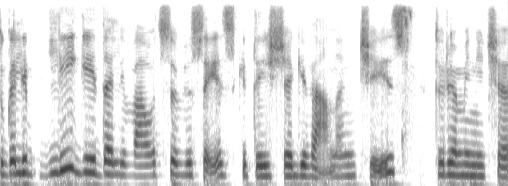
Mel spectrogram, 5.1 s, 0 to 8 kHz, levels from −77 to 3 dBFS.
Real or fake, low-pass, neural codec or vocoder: real; 7.2 kHz; none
